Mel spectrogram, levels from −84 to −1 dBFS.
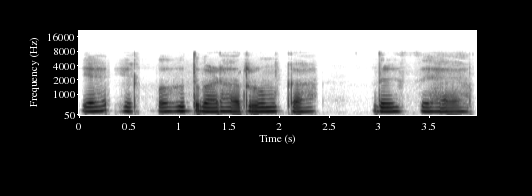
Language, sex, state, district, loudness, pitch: Hindi, female, Jharkhand, Palamu, -15 LUFS, 190 Hz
